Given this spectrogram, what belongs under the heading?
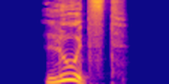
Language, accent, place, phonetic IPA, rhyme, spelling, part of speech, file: German, Germany, Berlin, [luːt͡st], -uːt͡st, ludst, verb, De-ludst.ogg
- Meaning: second-person singular preterite of laden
